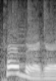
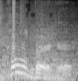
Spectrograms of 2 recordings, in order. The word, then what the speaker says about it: Kohberger: Not Kohberger, everybody. It's Kohberger.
